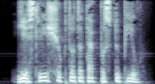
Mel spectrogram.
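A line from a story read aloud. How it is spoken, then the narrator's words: Muttered whisper. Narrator (Russian): прошептала она себе под нос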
